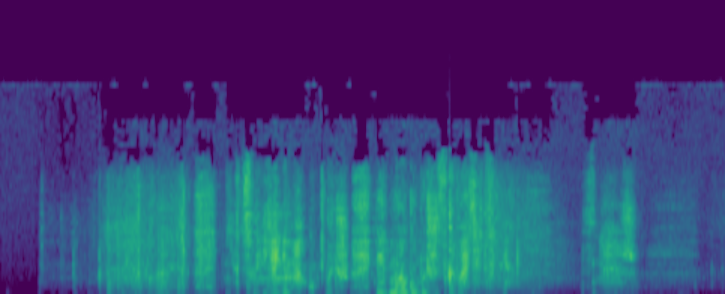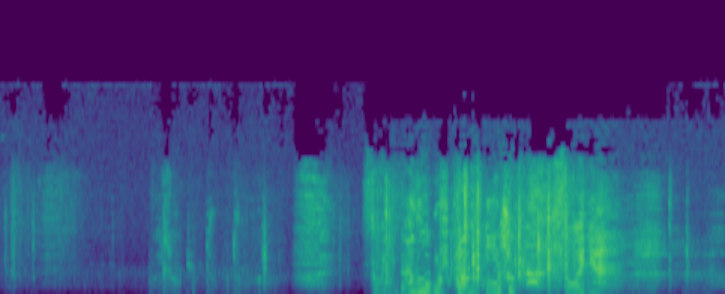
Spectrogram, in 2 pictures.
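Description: A young woman speaks softly and urgently, close by.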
